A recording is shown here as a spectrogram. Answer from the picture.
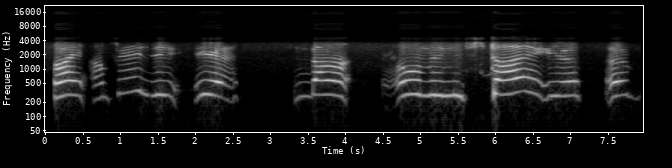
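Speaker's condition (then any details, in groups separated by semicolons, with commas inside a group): Cerebral palsy; speech affected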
